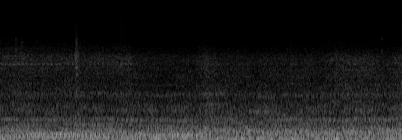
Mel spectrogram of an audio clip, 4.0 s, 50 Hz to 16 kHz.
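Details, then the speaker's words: Nissan 350Z at slow speed: steady low drivetrain rumble with a rough gurgly undertone when letting off the gas or clutch; owner suspects a throwout bearing issue and likely clutch replacement. "So I pulled off to the side because I wanted to give a little example of the sound that I've been hearing. It seems to happen when I'm going at a slow speed, and either when I let off the clutch or let off the gas."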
